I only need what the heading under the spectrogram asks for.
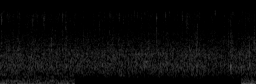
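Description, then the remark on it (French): Steady, dense patter of rain drumming on sheet metal above a backyard, a continuous hiss of countless drops with no pauses and no voices, the low rumble briefly thinning partway through. “regardait fixement la pluie battant la tôle au-dessus de l'arrière-cour.”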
